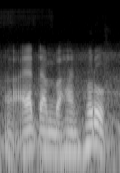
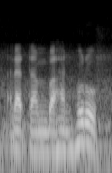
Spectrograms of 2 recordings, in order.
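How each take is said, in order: The two takes are said the same way.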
